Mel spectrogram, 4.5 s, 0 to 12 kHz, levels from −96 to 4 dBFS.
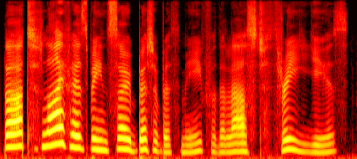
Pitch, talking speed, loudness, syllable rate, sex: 205 Hz, 175 wpm, -19 LUFS, 3.3 syllables/s, female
